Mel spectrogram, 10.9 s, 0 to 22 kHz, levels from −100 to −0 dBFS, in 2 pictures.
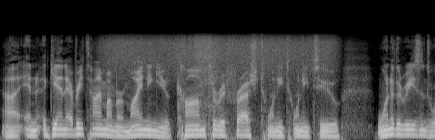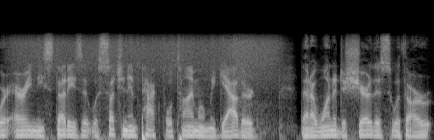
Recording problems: high frequencies cut off; noticeable; nothing above 8 kHz
hiss; noticeable; from 1.5 to 4 s and from 5.5 to 9 s; 15 dB below the speech

